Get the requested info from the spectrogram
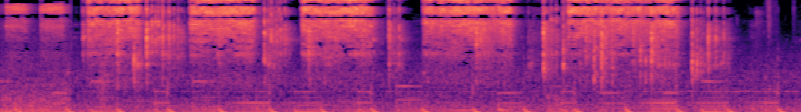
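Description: Aerosol can of fluorescent spray paint hissing in repeated bursts of about half a second to a second each, over background music.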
